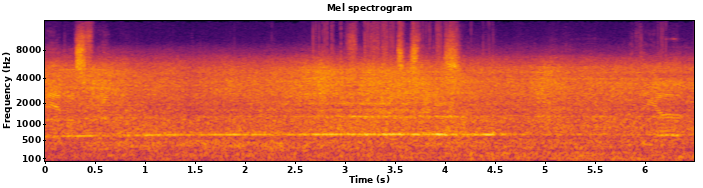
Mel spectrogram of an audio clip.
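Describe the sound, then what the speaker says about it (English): An Airbus A330 jet airliner with Rolls-Royce Trent 700 engines roars loudly and steadily at London Heathrow Airport, a broad sustained engine rumble with a faint whining tone throughout. "Still a very successful engine, this Trent 700."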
